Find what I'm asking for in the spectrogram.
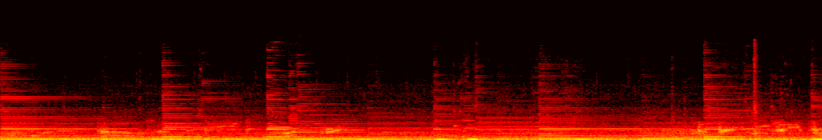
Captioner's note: man On Radio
